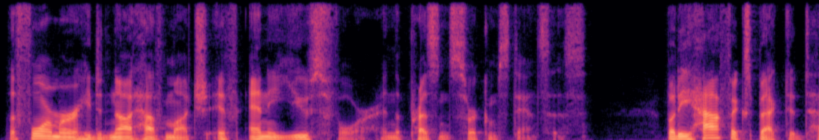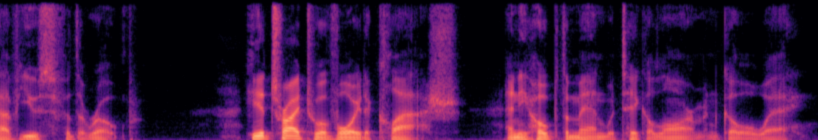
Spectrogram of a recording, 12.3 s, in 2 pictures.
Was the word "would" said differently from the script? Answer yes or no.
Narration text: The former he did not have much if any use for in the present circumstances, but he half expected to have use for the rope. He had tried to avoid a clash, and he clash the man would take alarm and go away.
no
